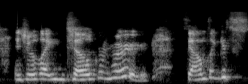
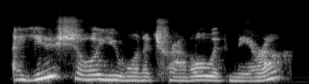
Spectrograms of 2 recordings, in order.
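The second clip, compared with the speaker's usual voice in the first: whispered line in a character voice; 3 semitones lower, 3 dB louder than usual. Asking another character a private question in the game: whispering in character. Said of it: "I'm gonna whisper to Delgrim".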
